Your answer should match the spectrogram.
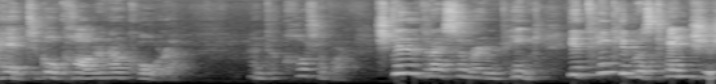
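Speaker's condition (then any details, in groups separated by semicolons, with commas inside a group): No condition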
